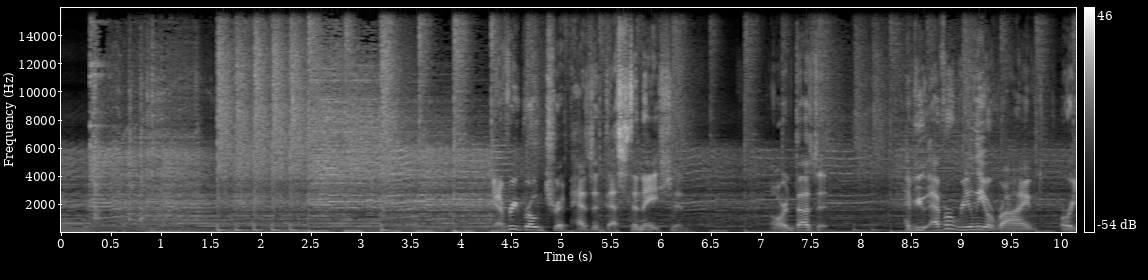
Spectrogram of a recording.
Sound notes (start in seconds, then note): 0.0 engine starts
